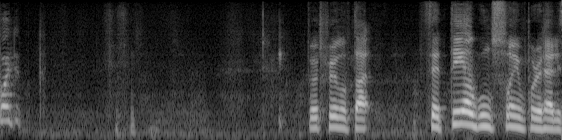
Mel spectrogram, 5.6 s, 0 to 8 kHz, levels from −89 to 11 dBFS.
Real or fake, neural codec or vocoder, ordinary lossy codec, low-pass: fake; codec, 16 kHz, 0.8 kbps, ZipCodec; none; none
